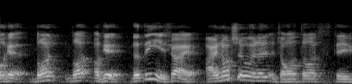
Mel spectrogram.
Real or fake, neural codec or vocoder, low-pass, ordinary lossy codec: fake; autoencoder, 48 kHz, 128 numbers a frame, DAC-VAE, trained on Japanese speech; 7.2 kHz; none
